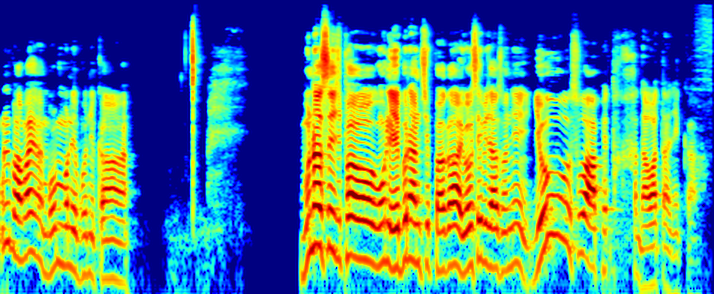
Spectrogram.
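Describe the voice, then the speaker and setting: A pastor preaching a sermon, emphatic and repetitive, asking the congregation rhetorical questions and dropping from loud declarations to hushed asides. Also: medium pitch, sing-song, a little slow. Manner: emphatic, repeats key phrases, asks the congregation rhetorical questions. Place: church sanctuary.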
